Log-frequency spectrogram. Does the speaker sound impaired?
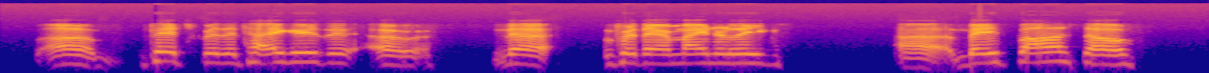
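Yes: cerebral palsy; brain cannot reliably direct muscles, walks with walker, must consciously control every movement including holding head up.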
